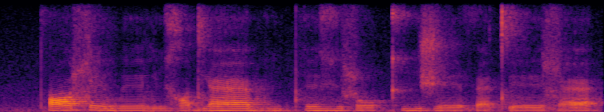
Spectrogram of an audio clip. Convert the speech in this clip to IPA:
pʼɒ ɬeβeː liɣɒdjæːbiː pʰeɣiɬoː kʰiʃeː θætʼeːɮæ

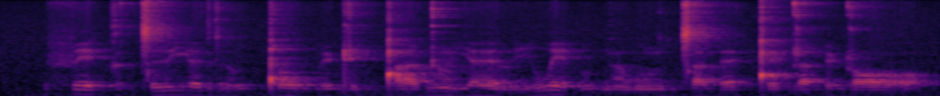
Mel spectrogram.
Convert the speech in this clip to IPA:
feɡɐ ǀɨ jɘdruǃobe ɖiǃaɖõ jɛ liwe ʔuɡɐ̃wũǀɐ ʔɛǃeɖɐʔɘ ɖɔ

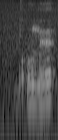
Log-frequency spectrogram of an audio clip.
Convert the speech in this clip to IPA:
bo̰ʔumʏː

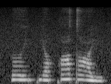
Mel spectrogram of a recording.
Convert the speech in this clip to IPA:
əjpʲe qʷədˤəj

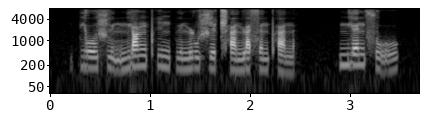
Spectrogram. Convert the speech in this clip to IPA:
pjo˧˥ʊ̯ɕy̰˨˩n n̪jɑ˥ŋ pʰi˥˩ŋpy˧˥nɻu˥˩ ɕi˧˥ʈ͡ʂʰa˧˥nɻä˧ sə˥npʰa˨n | mjɛ˥nsṵ˨˩˦

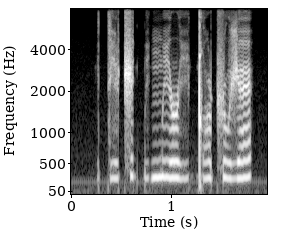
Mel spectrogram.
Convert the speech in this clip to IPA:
ti̤ʈ͡ʂik͡pi̤ŋ͡mi ɹi̤ɡ͡ǃɔʈ͡ʂuʒɛ

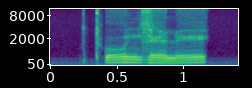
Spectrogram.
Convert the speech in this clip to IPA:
tʼo nzɛɳe

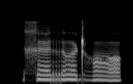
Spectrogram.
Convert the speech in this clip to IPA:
xɛ rəːɖʱʌː

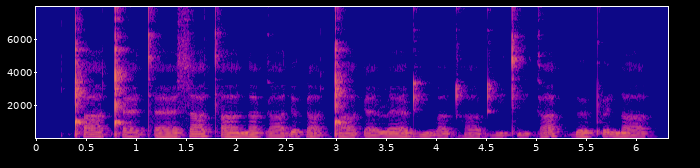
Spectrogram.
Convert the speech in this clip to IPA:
ǃʼaǃʼæ tʼæsa tʼana ɡaɗəɠa ǃaɠæ ɭæɖʱiwa ɖʱaɖʱitʼiɡa | ɠəpʼə na

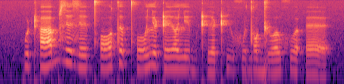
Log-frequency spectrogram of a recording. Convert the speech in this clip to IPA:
kʷɪʈʰabzɪ zet̪ʰɔtə t̪ʰolʲə ʈeɐ̯lʲeb ʈʰɪʈʰi xʷədɔɡʲoɐ̯xʷœ ʔɛ

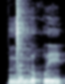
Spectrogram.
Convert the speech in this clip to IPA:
ŋ͡ǀəŋʊχʷɪ

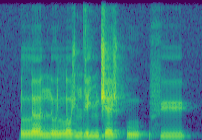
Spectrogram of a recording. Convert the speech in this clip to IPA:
lːɐː˨ nːʊː˨lːɔ˧ʒ nde˧jnd͡ʒɛː˦˨ʒpːu˨ | fyː˧

